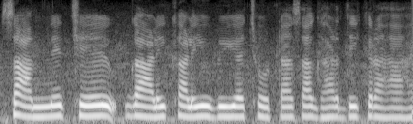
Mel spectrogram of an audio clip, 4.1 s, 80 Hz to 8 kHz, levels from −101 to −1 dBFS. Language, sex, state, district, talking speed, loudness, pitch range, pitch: Hindi, female, Punjab, Pathankot, 175 wpm, -13 LUFS, 195-210 Hz, 205 Hz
